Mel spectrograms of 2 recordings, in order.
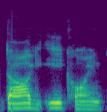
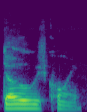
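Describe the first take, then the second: First: The first part is said as two syllables. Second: The first part is said as one syllable. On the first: The speaker calls it right. "It is dog e coin" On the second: The speaker calls it wrong. "It's not Doge coin"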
